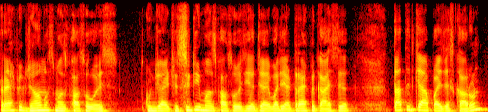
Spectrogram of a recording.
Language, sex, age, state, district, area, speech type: Kashmiri, male, 45-60, Jammu and Kashmir, Srinagar, urban, spontaneous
